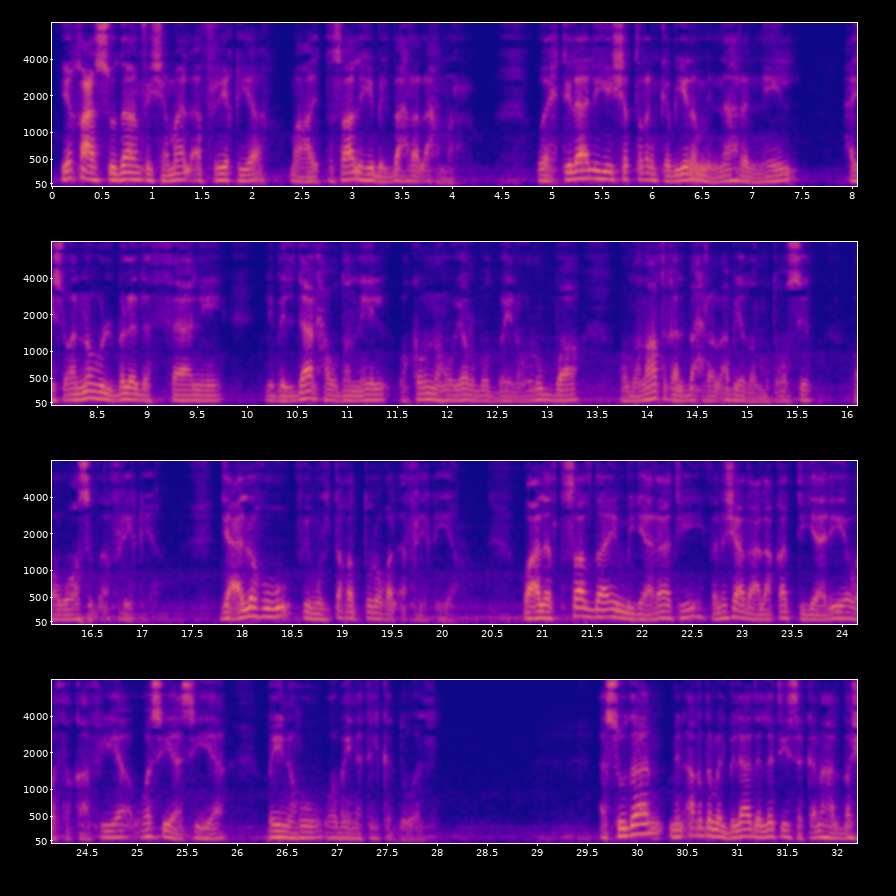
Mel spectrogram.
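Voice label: Arabic, General Standard; GoLocalise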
